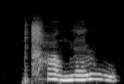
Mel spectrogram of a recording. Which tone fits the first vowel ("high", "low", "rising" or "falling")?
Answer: falling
